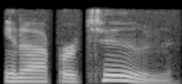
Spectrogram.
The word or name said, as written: inopportune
